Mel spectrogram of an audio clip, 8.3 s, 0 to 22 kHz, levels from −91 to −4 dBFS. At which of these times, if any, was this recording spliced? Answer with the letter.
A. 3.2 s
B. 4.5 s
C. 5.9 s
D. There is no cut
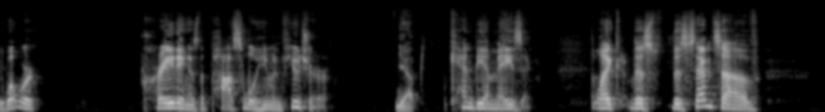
C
